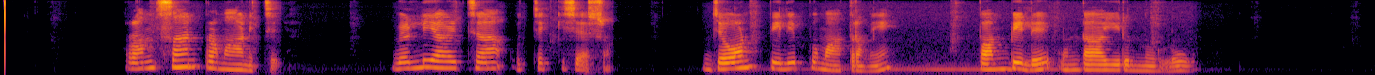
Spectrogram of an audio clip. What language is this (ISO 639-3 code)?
mal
